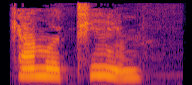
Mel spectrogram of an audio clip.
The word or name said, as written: camleteen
